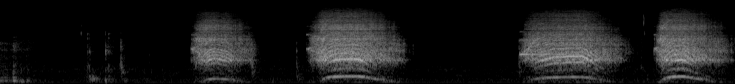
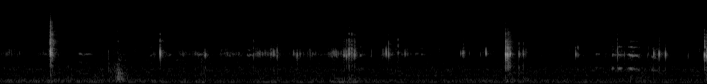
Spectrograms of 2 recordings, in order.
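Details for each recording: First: RC rock crawler with a resin-moulded universal joint, reassembled after realigning a slipped plastic shaft bearing: four short motor runs, each whirring up and down smoothly with no grinding or clicking; the drivetrain turns freely. Normal running. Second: RC rock crawler (Devils Monster) axle turned by hand after fitting a resin-moulded replacement universal joint: scattered sharp clicks, suspected missing or misaligned gear tooth, cause unconfirmed.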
